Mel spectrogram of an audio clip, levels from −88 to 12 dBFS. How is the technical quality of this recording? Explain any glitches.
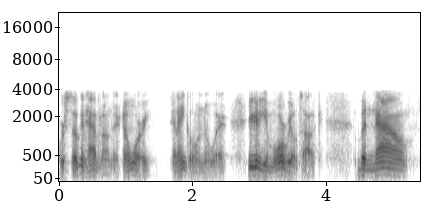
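The quality is limited by low-rate codec compression across the whole clip. It has passed through the iLBC codec, a narrowband VoIP coder that encodes each 30 ms frame's excitation independently of the frame before. The character of the damage fits its 13.33 kbps mode. From start to finish the speech sits in a telephone band of roughly 250 Hz to 3.6 kHz, with nothing above 3.7 kHz, so it sounds muffled and boxy. The coding damage is plainly audible, giving the speech a rough, slightly synthetic texture.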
